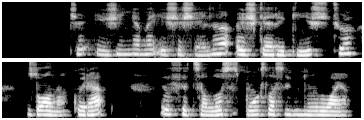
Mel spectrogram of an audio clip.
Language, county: Lithuanian, Kaunas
